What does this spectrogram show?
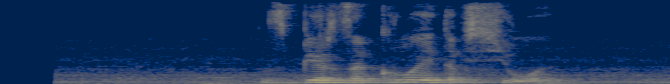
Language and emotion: Russian, angry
